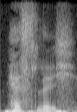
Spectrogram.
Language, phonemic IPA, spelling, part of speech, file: German, /ˈhɛslɪç/, hässlich, adjective, De-hässlich.ogg
- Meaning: ugly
